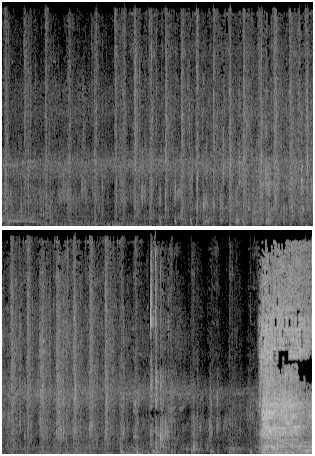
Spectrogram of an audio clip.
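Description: Footsteps crunch steadily over dirt and onto wooden boards.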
